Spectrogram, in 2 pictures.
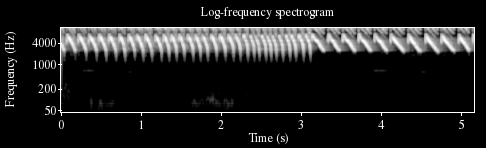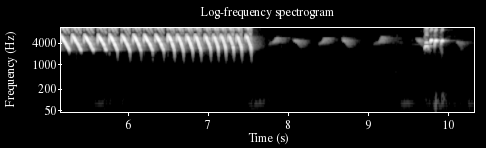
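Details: Singing Belgian canary used as a training song for other canaries, a dense rapid trill of falling notes shifting to a slightly slower trill, then near silence with a few faint chirps and one brief burst.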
